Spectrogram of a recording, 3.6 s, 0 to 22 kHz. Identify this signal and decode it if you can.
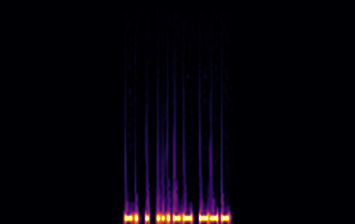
Morse code, heard as a keyed tone, about 46 wpm, 700 Hz. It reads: NE3O
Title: USA Call Signs - 4x Character Spacing - 45wpm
